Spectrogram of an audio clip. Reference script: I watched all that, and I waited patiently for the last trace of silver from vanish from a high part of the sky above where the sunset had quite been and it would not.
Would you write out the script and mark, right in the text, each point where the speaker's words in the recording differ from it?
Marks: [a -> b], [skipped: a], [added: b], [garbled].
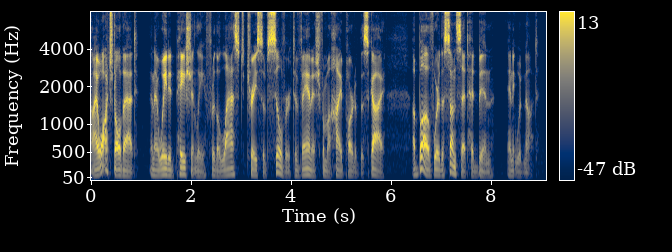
I watched all that, and I waited patiently for the last trace of silver [from -> to] vanish from a high part of the sky above where the sunset had [skipped: quite] been and it would not.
